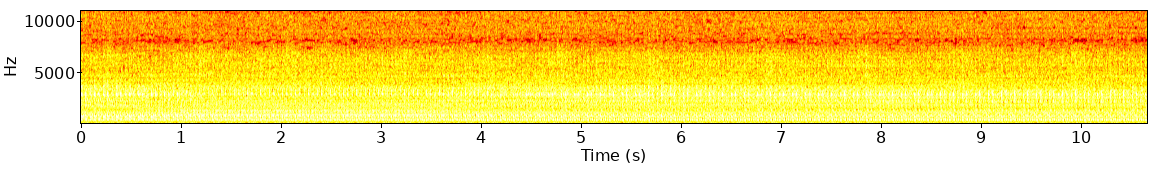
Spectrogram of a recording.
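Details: LG washer dryer combo bought November 2021 on 1400 spin: fast, regular jackhammer-like pounding about two beats a second over steady motor hum; machine level, not moving, nothing touching, no drum bearing play; cause unknown.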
